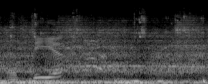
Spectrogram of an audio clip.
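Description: Live court sound of a professional basketball game: a basketball being dribbled on the hardwood over a steady arena crowd murmur.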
